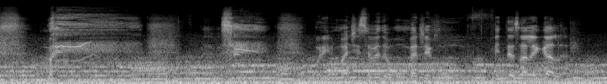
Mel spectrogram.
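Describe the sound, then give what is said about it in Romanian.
Car tires roar over the grooved musical road in Lancaster, California, a loud, continuous rumble carrying a faint, out-of-tune droning melody, while voices talk over it. “That was the musical road of Lancaster, California, and as you may have heard, it's a little bit out of tune.”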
